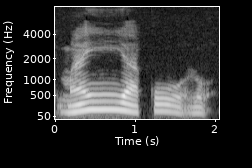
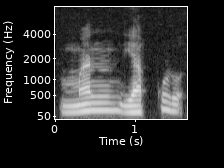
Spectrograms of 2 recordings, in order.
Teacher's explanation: Huruf nunnya harus dileburkan dan dimasukkan ke dalam huruf ya. Tadi may yakulu, nunnya tidak dibaca man yakulu tapi may yakulu. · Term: idgham bigunah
